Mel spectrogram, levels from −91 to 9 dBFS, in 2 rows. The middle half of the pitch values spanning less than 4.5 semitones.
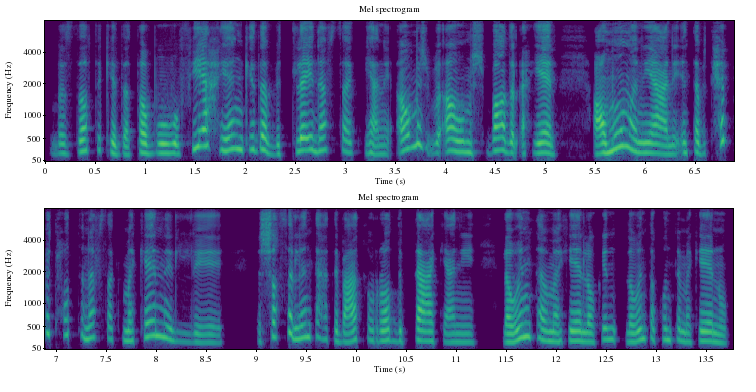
No: average, 5.1 semitones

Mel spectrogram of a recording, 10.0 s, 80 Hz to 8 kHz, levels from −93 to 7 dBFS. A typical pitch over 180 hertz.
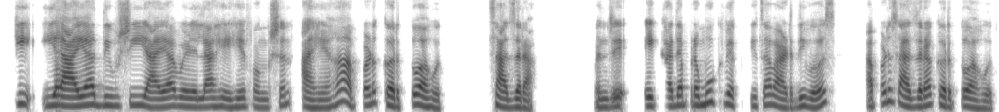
Yes: high, 190 Hz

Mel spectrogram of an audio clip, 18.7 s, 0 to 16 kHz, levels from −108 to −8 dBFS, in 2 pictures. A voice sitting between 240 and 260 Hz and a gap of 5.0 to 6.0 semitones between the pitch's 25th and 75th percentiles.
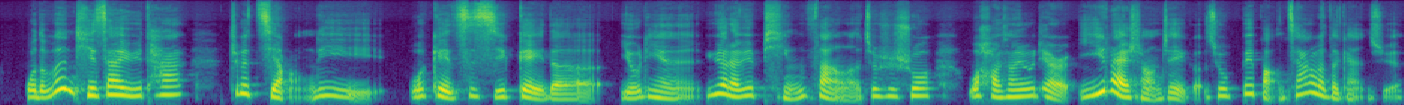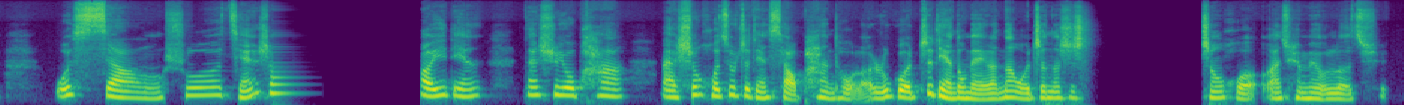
No: high, 215 Hz; average, 5.3 semitones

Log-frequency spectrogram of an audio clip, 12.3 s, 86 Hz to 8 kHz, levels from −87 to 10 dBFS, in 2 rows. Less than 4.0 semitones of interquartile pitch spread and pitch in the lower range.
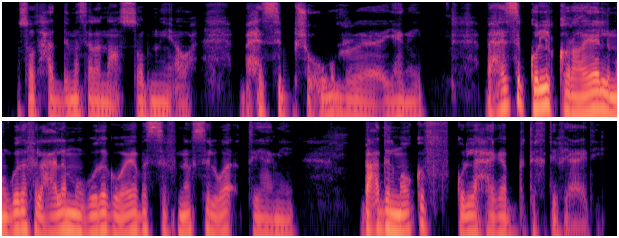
No: average, 4.4 semitones; very low, 95 Hz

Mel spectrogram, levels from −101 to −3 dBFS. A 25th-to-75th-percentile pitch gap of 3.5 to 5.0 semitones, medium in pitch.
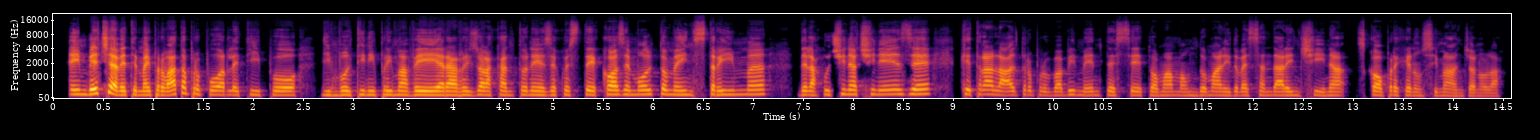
No: narrow, 2.6 semitones; medium, 180 Hz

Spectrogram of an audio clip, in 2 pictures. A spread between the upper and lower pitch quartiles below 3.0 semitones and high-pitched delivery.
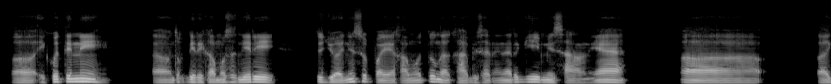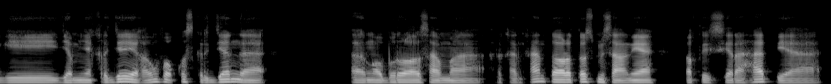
No: narrow, 2.5 semitones; low, 100 Hz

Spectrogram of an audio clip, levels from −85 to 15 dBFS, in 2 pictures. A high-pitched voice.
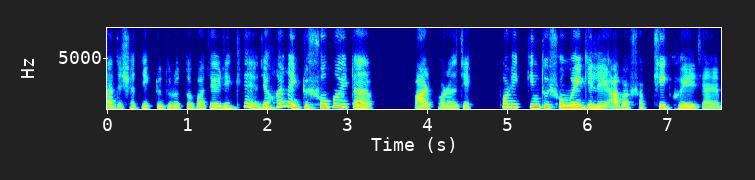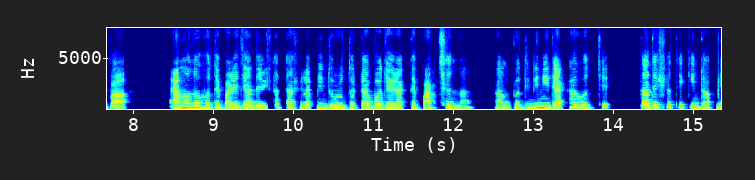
Yes: high, 215 Hz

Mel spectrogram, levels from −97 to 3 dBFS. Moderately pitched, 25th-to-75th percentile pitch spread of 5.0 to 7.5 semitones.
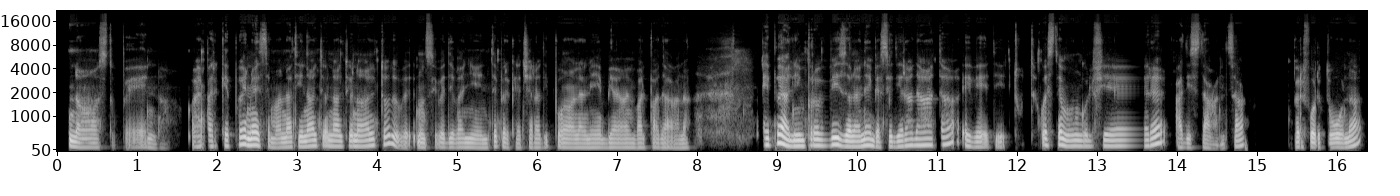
Yes: medium, 145 Hz; average, 5.3 semitones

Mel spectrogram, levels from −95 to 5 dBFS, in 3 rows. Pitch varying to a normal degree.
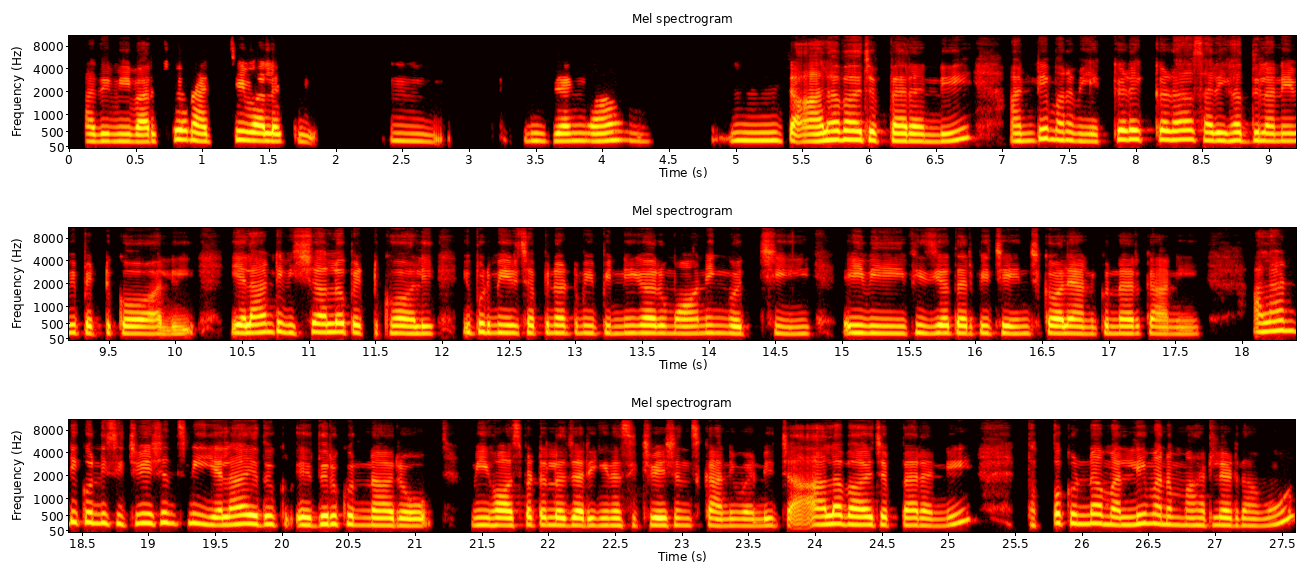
No: narrow, 2.1 semitones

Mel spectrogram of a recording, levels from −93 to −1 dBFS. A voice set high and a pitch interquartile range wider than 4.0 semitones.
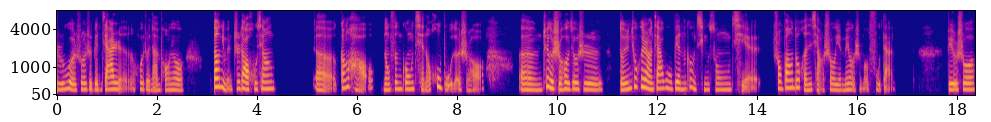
No: high, 225 Hz; average, 2.9 semitones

